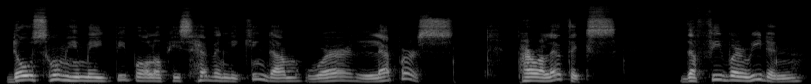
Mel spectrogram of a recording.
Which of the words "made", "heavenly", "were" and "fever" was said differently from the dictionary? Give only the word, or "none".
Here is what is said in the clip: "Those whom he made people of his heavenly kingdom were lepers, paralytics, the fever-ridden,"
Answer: none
